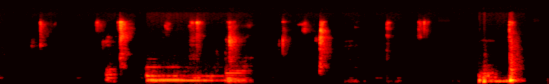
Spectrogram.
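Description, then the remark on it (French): A child rips adhesive tape away from paper in a raspy, crackling rip lasting about a second, with scattered small clicks before and after and a shorter rip near the end. “Maintenant, je demande à notre enfant, arrache ah, le scotch.”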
